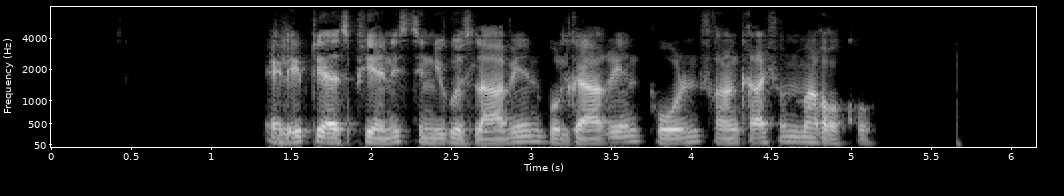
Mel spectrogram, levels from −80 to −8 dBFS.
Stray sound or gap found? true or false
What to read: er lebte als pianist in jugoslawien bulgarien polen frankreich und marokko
false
